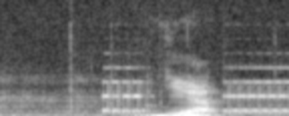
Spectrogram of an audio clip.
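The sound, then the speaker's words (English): An office telephone rings with a steady electronic tone, fairly faint, briefly covered by a person speaking before the ringing continues. “I apologize, my phone off here in the office here.”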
